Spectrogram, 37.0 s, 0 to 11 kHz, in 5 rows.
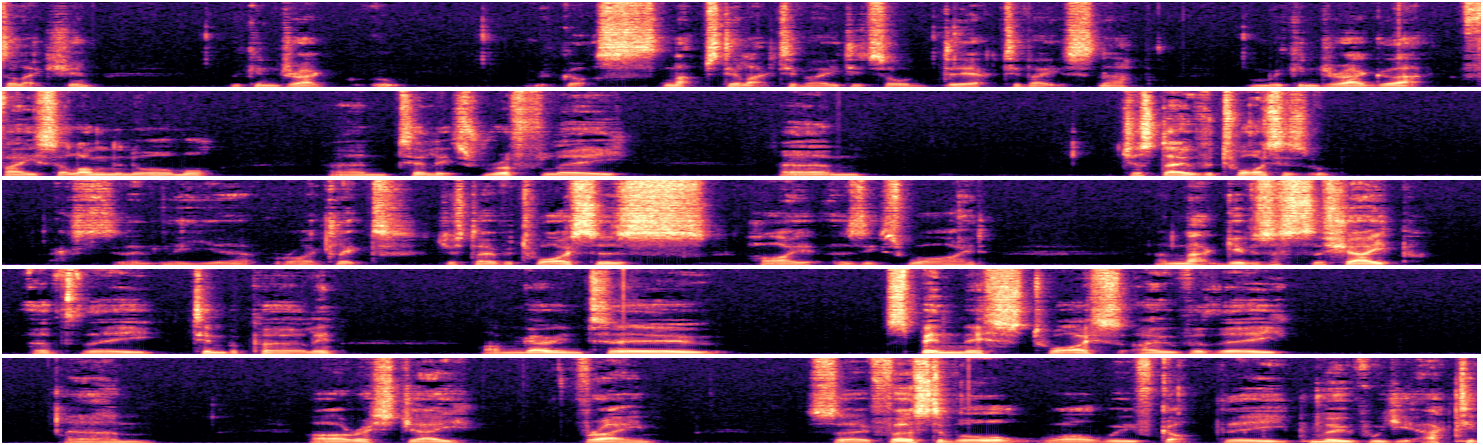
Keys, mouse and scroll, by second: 1.1-2.5 drag, 4.7 click, 6.3-13.8 drag, 15.3-19.6 drag, 20.5-21.8 scroll down 2, 33.3 scroll down 2, 34.4-35.6 middle drag.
